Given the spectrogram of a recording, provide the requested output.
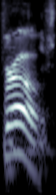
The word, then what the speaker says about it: Probst: Probst, everybody. Probst. The B is silent, but sometimes not.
